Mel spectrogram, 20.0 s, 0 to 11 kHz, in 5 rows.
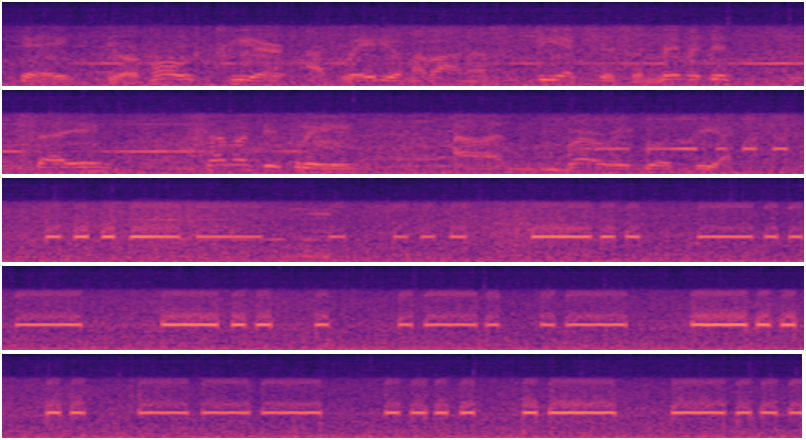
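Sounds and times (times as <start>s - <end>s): shortwave radio hiss: 0.0s - 20.0s
morse code beeps: 6.3s - 20.0s.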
